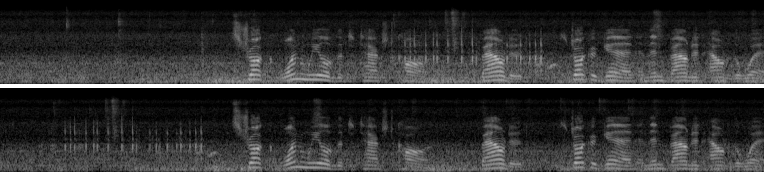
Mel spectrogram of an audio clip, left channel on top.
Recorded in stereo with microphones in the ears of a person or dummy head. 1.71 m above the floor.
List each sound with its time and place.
2.3 s a man speaking: 5° right (ahead or behind)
